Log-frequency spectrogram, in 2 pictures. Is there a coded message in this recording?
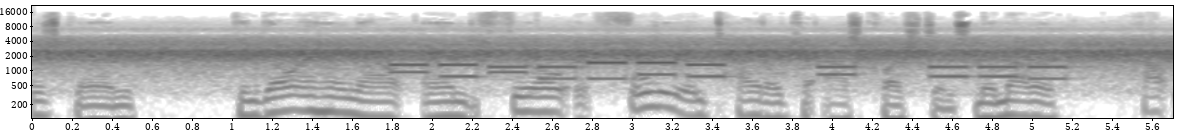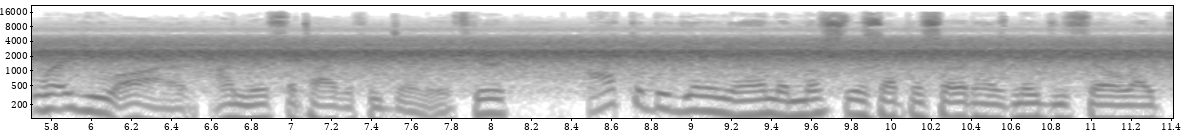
Yes: DTMF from 1.8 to 5.2 s, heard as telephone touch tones, dialled by machine, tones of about 180 ms, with radio hiss, a squelch burst at the end and speech in English. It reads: 05*1395 7 441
